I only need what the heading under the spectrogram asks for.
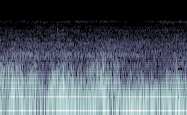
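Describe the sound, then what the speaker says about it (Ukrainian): Continuous low wind rumble roars against the microphone while feeder fishing, steady and fairly loud with no voices. "Це вітер ще."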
